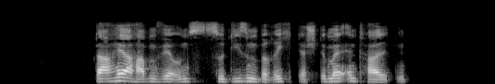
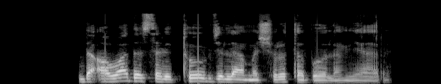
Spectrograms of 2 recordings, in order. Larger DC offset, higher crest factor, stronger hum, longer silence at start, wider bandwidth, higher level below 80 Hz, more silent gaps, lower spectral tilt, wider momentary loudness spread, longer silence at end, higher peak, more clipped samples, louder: neither; about the same, 18 dB vs 16 dB; neither; first, 0.95 s vs 0.8 s; second, 8 kHz vs 11.5 kHz; about the same, -60 dBFS vs -58 dBFS; neither; about the same, -4.5 dB/octave vs -5 dB/octave; about the same, 11 LU vs 11 LU; first, 0.9 s vs 0.5 s; about the same, 0 dBFS vs -2 dBFS; neither; about the same, -18 LUFS vs -17 LUFS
